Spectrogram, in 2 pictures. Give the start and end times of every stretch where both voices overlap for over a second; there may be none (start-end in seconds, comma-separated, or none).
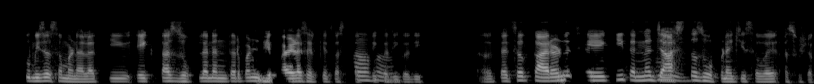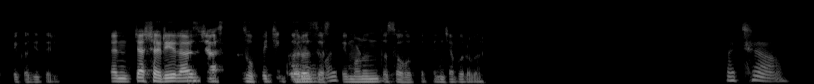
none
